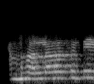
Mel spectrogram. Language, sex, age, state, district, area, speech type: Odia, female, 30-45, Odisha, Khordha, rural, conversation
